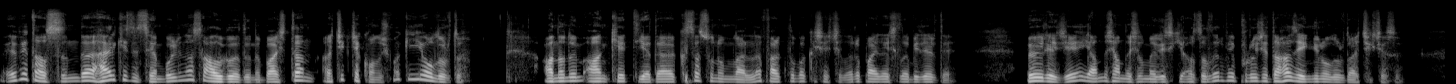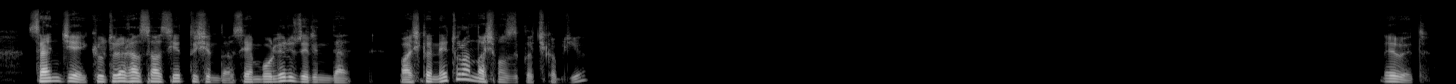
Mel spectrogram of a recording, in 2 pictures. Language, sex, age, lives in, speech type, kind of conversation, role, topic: Turkish, male, 30-34, Germany, read, expert-assistant, asker, Bazı dini sembollerin tarih boyunca toplumlarda farklı anlamlar kazanmasının sebepleri sizce neler olabilir?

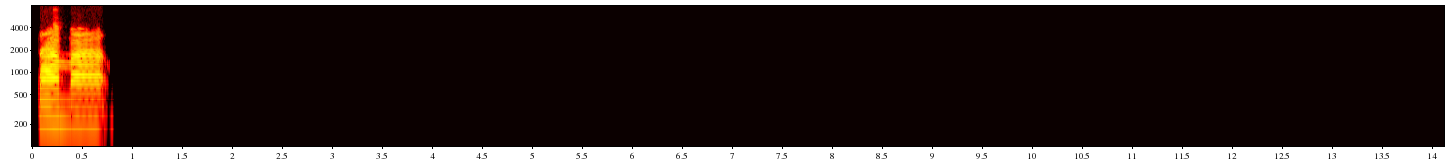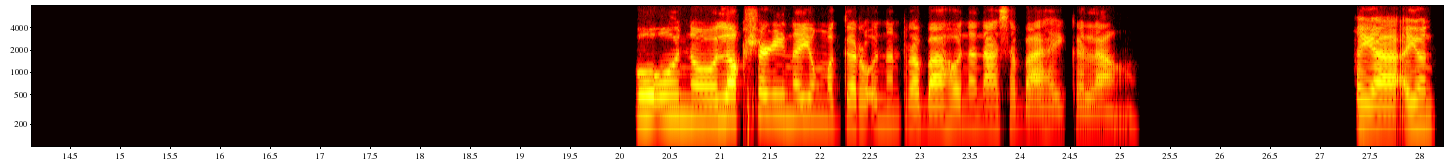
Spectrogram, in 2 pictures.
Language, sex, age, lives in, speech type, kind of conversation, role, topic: Filipino, female, 30-34, Philippines, conversation, unstructured, none, Paano mo pinapahalagahan ang mga simpleng bagay sa buhay?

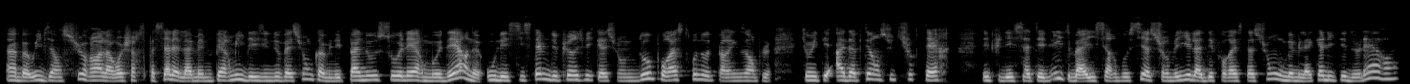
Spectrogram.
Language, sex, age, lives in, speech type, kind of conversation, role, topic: French, female, 20-24, France, read, expert-assistant, expert, Comment savoir si une découverte sur la vie dans l’espace est fiable ou exagérée ?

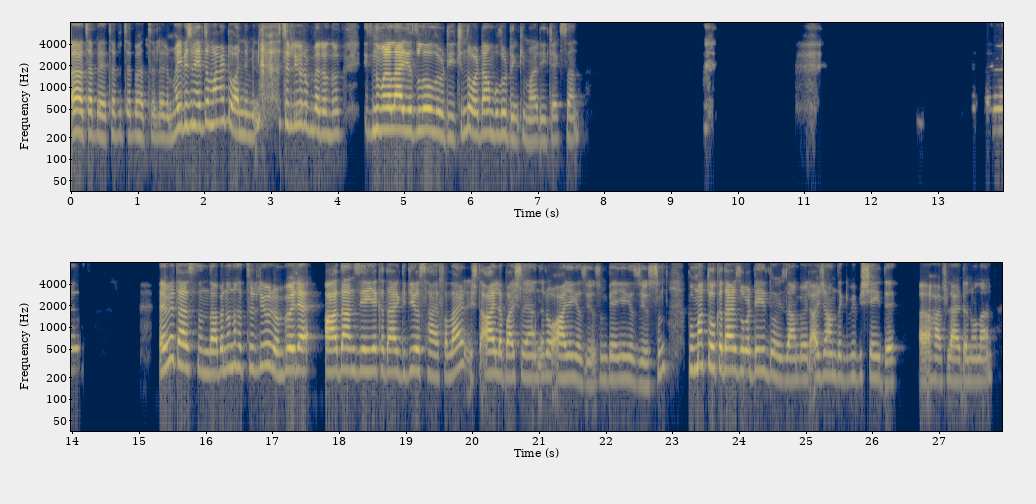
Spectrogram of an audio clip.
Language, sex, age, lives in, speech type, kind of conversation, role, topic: Turkish, female, 25-29, Germany, conversation, unstructured, none, Teknoloji olmadan bir gününü nasıl geçirirdin?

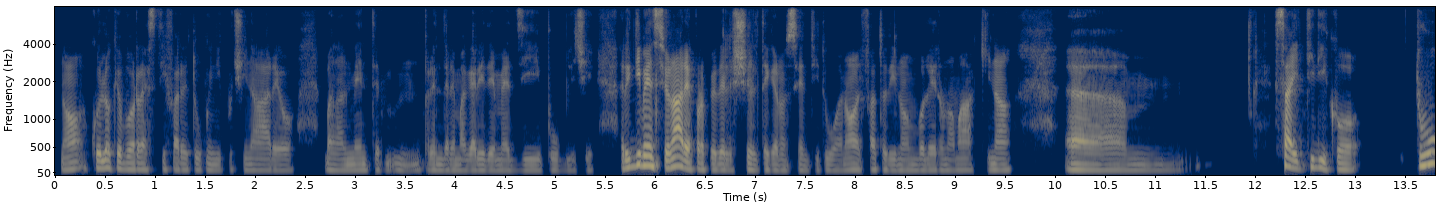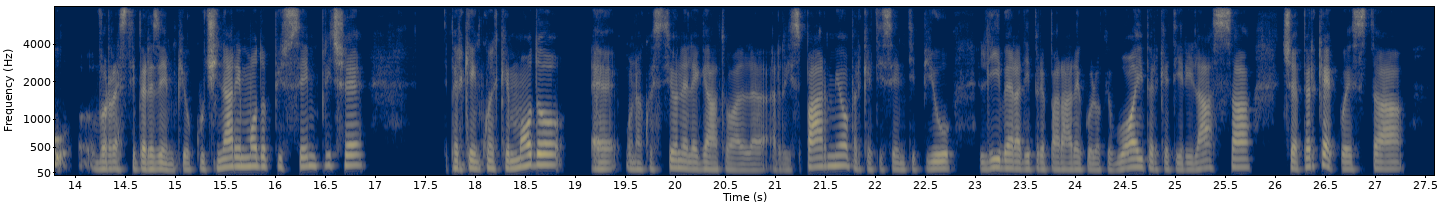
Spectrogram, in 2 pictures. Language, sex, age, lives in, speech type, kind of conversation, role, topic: Italian, male, 40-44, Italy, conversation, advice, advisor, Come posso semplificare la mia vita se non so da dove iniziare?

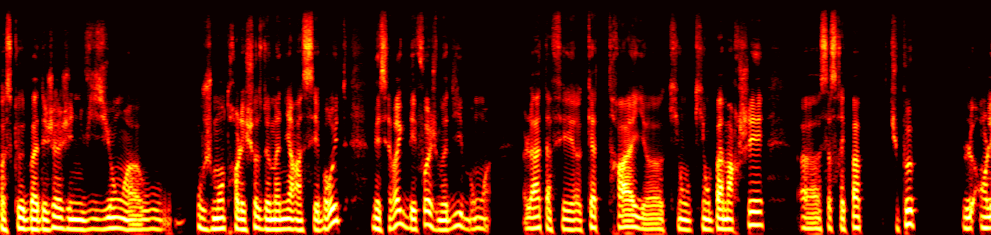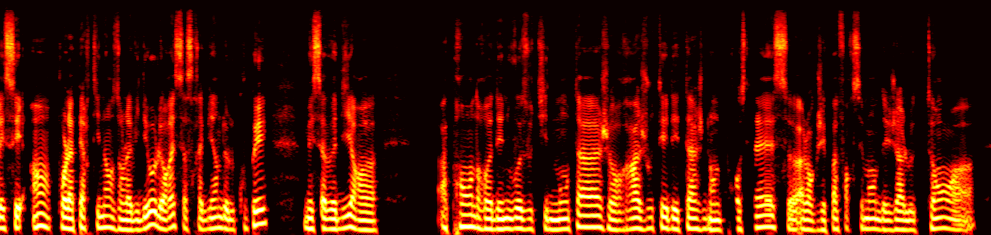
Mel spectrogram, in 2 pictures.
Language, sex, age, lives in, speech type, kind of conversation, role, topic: French, male, 45-49, France, conversation, advice, user, Comment puis-je sortir de la routine pour retrouver ma créativité et avoir de nouvelles idées ?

